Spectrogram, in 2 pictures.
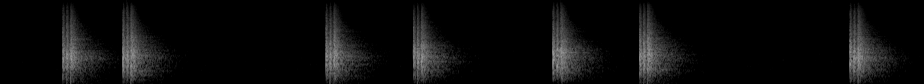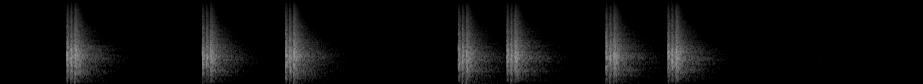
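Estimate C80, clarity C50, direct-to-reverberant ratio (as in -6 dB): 13.5 dB, 11.5 dB, 9.0 dB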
